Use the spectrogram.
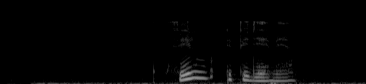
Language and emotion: Russian, neutral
